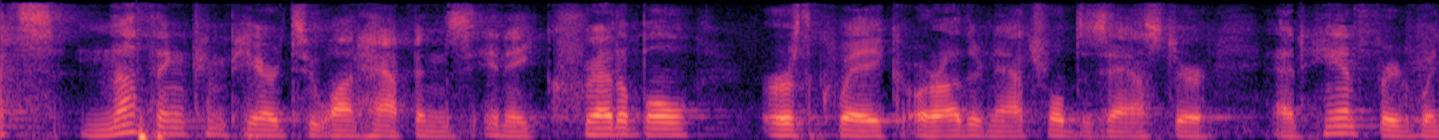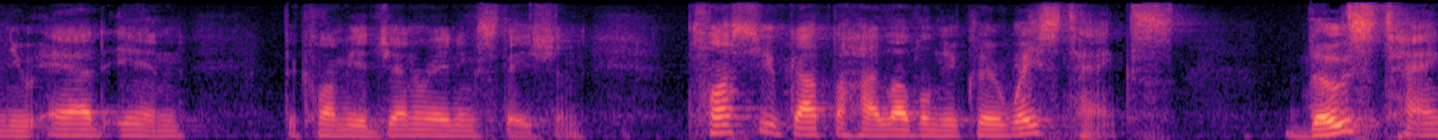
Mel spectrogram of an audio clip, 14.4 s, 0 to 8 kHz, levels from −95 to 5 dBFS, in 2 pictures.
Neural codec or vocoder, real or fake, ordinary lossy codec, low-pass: none; real; AAC, 32 kbps; 7.2 kHz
